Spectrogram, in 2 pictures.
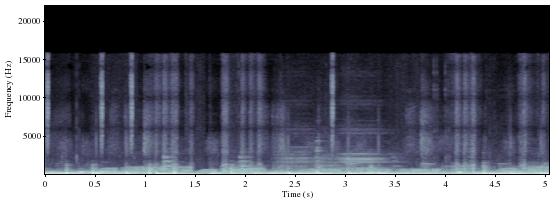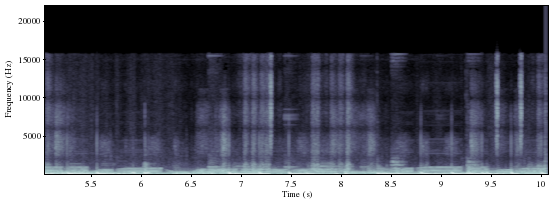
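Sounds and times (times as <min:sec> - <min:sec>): upright bass sliding low notes: 0:01.2 - 0:07.8
synthesizer held higher tones: 0:02.0 - 0:06.4.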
